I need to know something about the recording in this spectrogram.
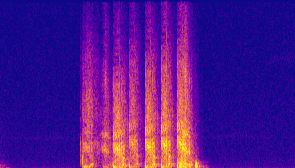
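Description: Food is munched in rapid crunchy bites.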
